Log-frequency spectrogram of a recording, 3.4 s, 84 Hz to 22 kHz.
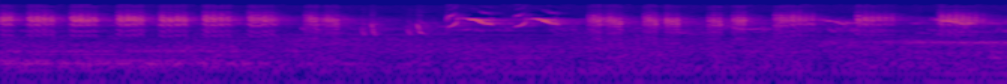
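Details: Sedge warbler in song at RSPB Fowlmere, early morning, July 2013: a brief burst of scratchy, chattering high notes with a quick twisting phrase in the middle.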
